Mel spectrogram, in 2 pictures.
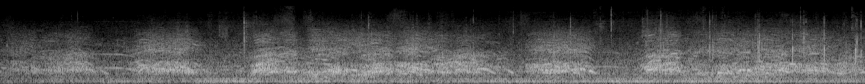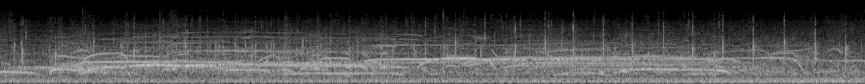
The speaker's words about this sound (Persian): تشویق برخی کسانی که برای استقبال از پاپ به این فرودگاه رفتن رو میشنوید که میگویند پاپ به ایالات متحده آمریکا خوش آمدید.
